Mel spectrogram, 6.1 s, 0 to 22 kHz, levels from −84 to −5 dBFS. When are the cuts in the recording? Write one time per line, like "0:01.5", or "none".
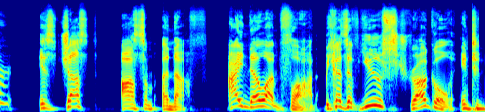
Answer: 0:02.7
0:04.0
